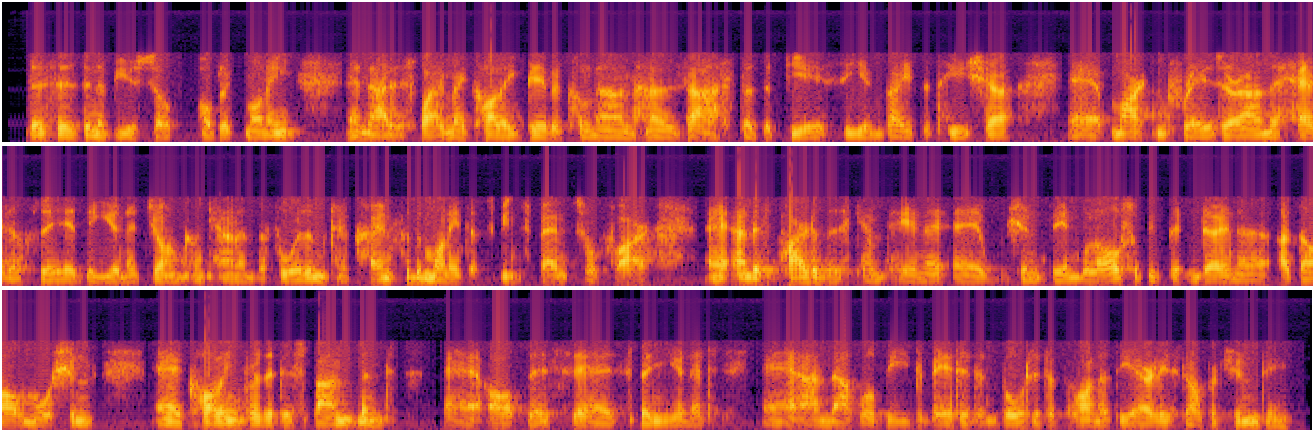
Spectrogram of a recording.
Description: Donegal Deputy Pearse Doherty says they also want those behind the unit to appear before the Public Accounts Committee:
